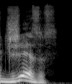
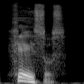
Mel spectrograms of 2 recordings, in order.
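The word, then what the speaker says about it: Jesús: Это было довольно давно, но трудно забыть детектива ростом 6 футов 6 дюймов по имени Джезус, даже если оно на самом деле произносится как Хейсус.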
